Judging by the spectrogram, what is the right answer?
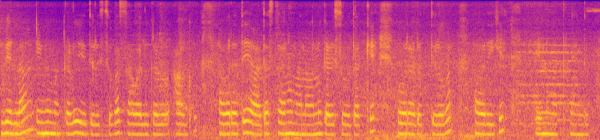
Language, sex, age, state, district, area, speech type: Kannada, female, 18-30, Karnataka, Chitradurga, rural, spontaneous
